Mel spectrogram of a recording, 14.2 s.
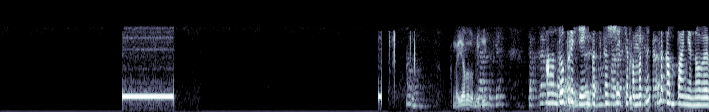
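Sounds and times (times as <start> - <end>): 
long steady office phone line tone: 2.4 - 3.6
speech: 9.1 - 14.1.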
